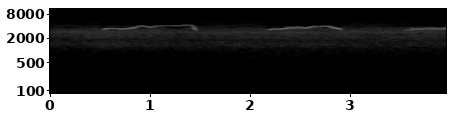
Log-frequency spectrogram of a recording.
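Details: Bald eagle eaglets, two siblings at the nest during feeding on February 16, 2016, one fed while the other bites its tail; thin high whistled calls, each rising then slightly falling, repeated three times over a steady hiss.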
